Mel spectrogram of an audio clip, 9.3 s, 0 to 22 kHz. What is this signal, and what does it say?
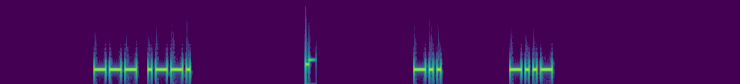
Morse code, heard as a keyed tone, about 25 wpm, spaced as for 13 wpm, 700 Hz. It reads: OP DX
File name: Top 90 QSO Elements - 6x Character Spacing - 25wpm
